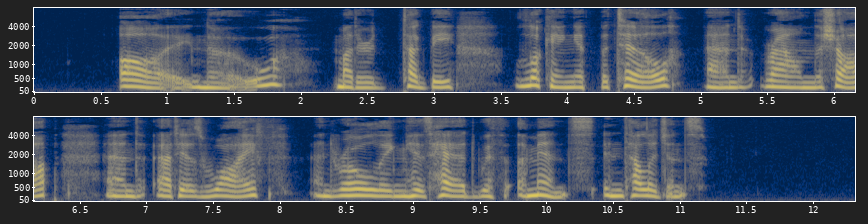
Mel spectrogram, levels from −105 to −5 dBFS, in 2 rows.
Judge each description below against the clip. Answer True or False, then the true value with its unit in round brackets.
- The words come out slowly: True (115 wpm)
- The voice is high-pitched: True (205 Hz)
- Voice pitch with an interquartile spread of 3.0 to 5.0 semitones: False (2.6 semitones)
